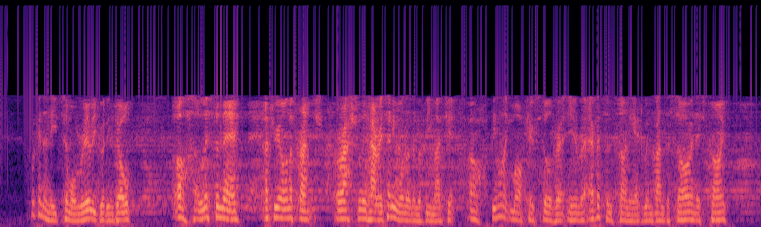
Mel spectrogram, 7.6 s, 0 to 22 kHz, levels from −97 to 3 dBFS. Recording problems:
garbled, watery; badly; nothing above 4 kHz
wrong speed, natural pitch; too fast; 1.7 times normal speed
echo of what is said; noticeable; throughout; 250 ms later, 15 dB below the speech
crackle, like an old record; faint; 25 dB below the speech

